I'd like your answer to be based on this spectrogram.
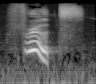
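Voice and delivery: high bright repeat of the word Fruits; high drill. Shown as a demonstration. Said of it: "Let's say that again".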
